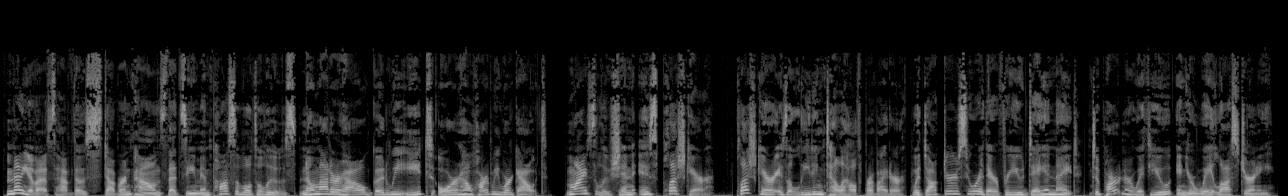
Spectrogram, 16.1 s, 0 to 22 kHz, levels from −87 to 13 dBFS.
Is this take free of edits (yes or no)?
yes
